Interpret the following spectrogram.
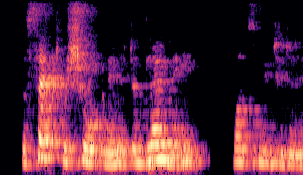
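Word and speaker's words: Looney: lonely questions unfortunately spelled Mooney but his it's pronounced lonely and um his inquiries appear to be strongly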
